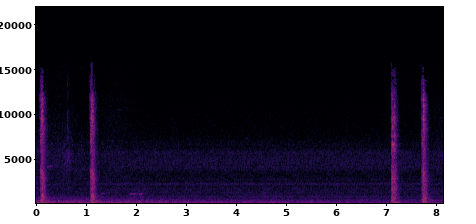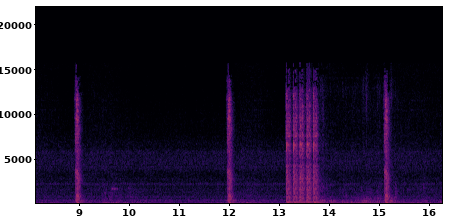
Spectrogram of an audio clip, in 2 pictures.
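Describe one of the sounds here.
Train wheels clack sharply over rail joints at intervals.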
